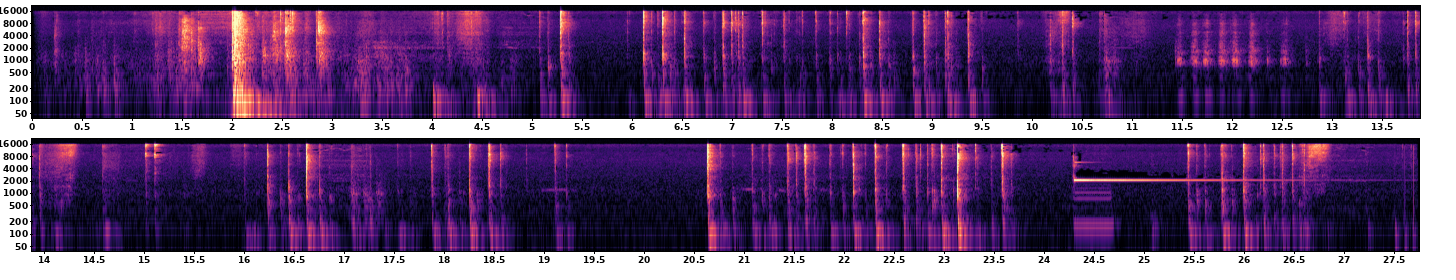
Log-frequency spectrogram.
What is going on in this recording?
I closed the window and started working on my laptop. While I was doing that, I got a text message.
